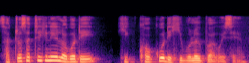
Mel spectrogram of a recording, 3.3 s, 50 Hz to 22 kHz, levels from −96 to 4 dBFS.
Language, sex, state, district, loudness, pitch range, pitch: Assamese, male, Assam, Sonitpur, -15 LUFS, 125-195 Hz, 155 Hz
